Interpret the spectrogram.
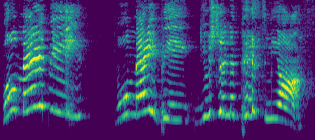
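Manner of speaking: very high, loud, drawn-out comeback; angry retort. Retold or imitated. Acted retort to manager's scolding.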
